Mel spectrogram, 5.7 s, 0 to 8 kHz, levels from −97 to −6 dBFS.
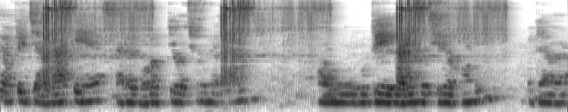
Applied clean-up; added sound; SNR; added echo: classical method WPE with log-MMSE.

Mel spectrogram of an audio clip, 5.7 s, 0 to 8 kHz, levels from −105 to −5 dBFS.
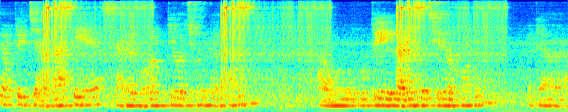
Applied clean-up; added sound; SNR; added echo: none; Coin (dropping); 4 dB; reverberation time 0.4 s.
